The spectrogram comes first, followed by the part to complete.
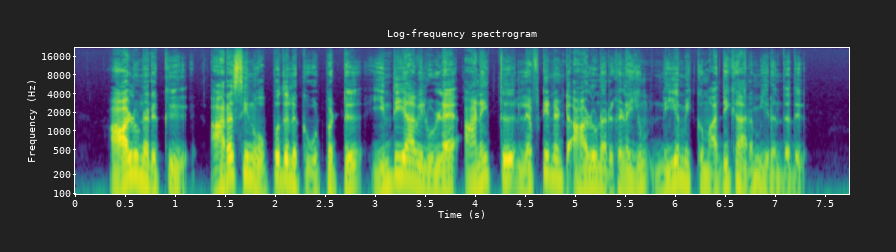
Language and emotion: Tamil, neutral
